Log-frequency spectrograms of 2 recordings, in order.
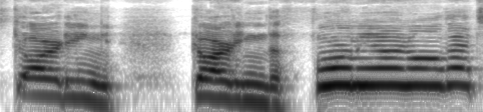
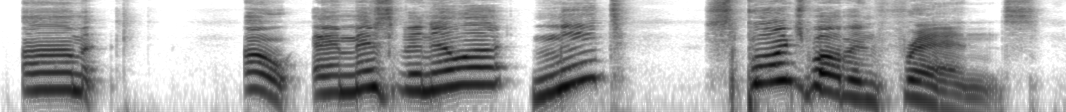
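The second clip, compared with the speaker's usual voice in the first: ordinary talk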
